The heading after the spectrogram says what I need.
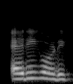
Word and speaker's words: ergodic: Ari, ma'am, what is the pronunciation? Ergodic, E-R. Ergodic नहीं, ergodic, it's called ergodic.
